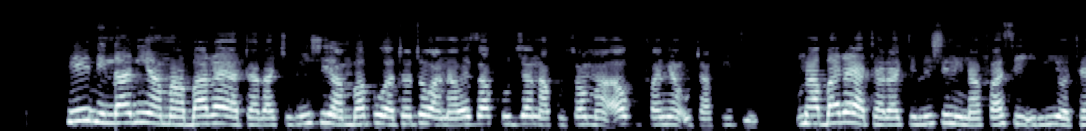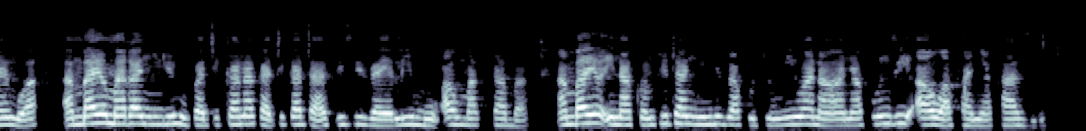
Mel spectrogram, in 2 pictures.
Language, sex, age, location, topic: Swahili, female, 36-49, Nairobi, education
